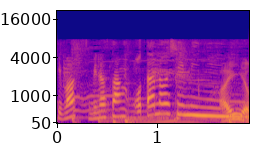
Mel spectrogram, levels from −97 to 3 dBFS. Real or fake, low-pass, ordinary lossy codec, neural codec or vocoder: real; none; none; none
